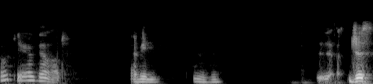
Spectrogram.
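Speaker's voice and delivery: put-on muttering voice. Speaking as Zay so no one can hear, muttering under his breath. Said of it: "says that under his breath, very quietly".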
